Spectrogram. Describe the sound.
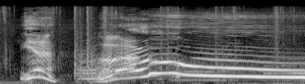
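A voice imitates a wolf howling: two short yelping cries, then a long wavering howl that rises and slowly falls away, loud and alone.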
